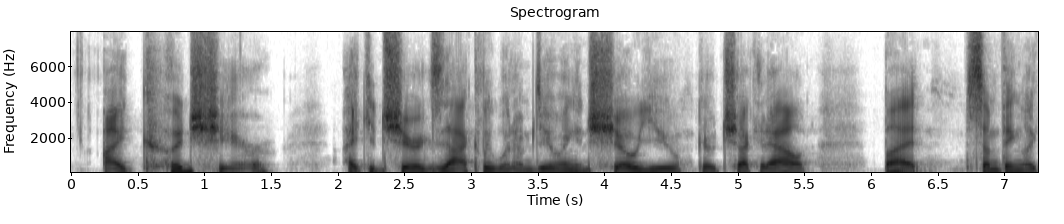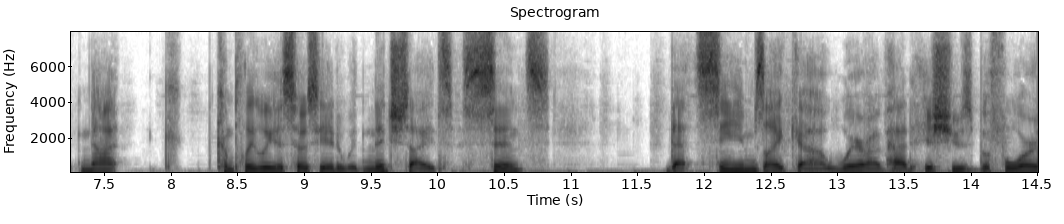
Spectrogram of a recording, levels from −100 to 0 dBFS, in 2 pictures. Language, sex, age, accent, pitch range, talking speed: English, male, 30-49, American, 105-130 Hz, 150 wpm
